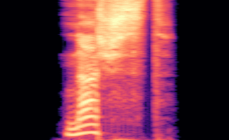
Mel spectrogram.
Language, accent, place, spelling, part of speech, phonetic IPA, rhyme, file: German, Germany, Berlin, naschst, verb, [naʃst], -aʃst, De-naschst.ogg
- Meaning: second-person singular present of naschen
